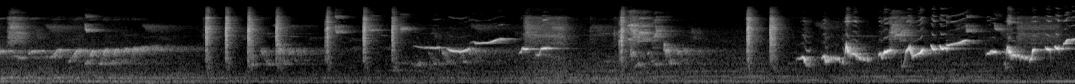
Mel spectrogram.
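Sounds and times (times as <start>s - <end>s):
White-rumped shama song: 2.0s - 10.7s.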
